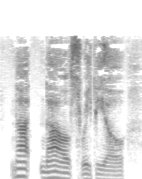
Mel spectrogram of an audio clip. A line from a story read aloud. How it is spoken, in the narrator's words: Leia said weakly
